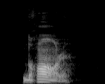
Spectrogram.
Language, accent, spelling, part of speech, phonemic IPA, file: French, France, branle, noun / verb, /bʁɑ̃l/, LL-Q150 (fra)-branle.wav
- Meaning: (noun) 1. shake (act of shaking) 2. wank (act of masturbating) 3. a sailor's hammock on board a ship; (verb) inflection of branler: first/third-person singular present indicative/subjunctive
